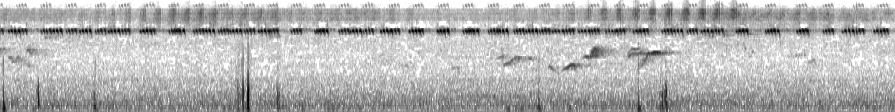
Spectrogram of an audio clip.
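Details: Summer meadow crickets give a regular train of high, ringing chirp pulses, roughly three per second, while soft bird whistles and a few clicks sound faintly behind them.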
